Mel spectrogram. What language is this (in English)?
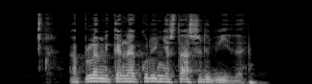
Galician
